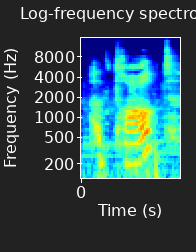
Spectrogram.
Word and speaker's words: thought: Next, GHT, like thought and tout. So the G and the H is not pronounced clearly. So you just pronounce it with the T.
